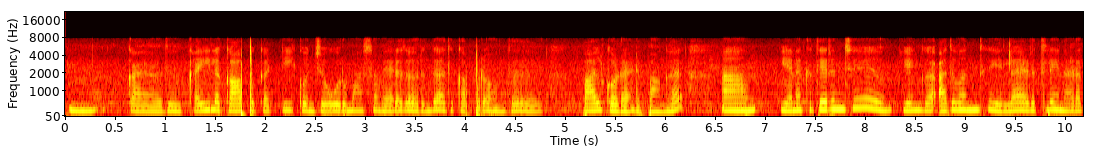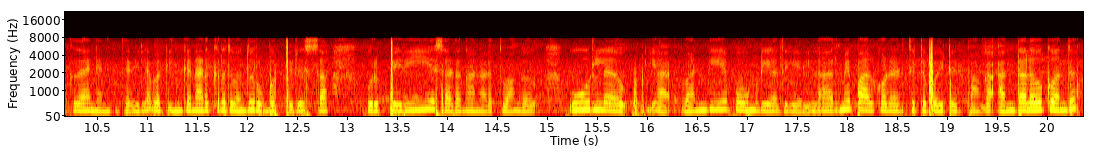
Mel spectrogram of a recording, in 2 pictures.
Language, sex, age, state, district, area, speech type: Tamil, female, 18-30, Tamil Nadu, Sivaganga, rural, spontaneous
